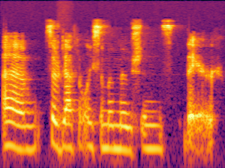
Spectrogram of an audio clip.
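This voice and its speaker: A young woman with a raspy voice, a singer-songwriter guest telling her story in a casual, chatty interview with many fillers. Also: medium pitch, little pitch movement, normal speed, darkish tone. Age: young adult.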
